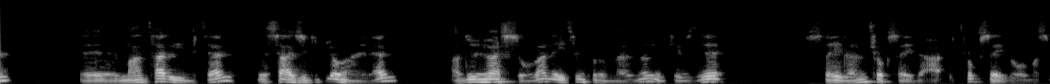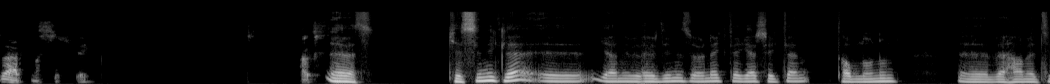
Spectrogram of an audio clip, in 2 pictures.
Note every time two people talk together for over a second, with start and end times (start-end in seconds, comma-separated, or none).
none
